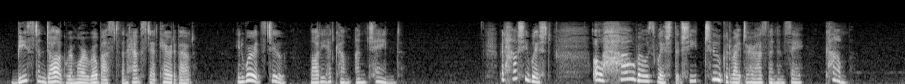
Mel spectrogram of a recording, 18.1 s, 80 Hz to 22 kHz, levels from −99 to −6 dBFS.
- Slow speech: Yes, slow, 120 wpm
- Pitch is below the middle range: No, medium, 180 Hz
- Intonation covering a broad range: Yes, wide, 6.5 semitones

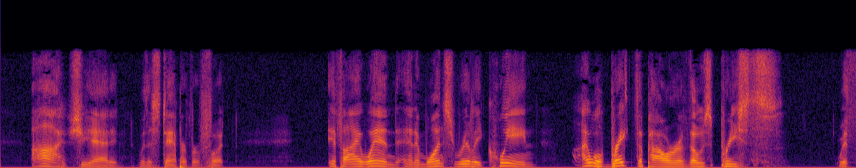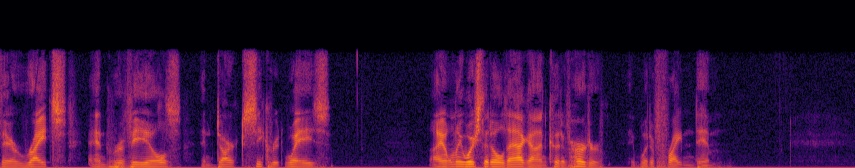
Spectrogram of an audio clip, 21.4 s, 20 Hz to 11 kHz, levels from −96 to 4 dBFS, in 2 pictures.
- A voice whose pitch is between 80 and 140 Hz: Yes, low, 135 Hz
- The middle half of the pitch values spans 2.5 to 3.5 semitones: Yes, average, 2.8 semitones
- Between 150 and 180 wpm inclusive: No, slow, 135 wpm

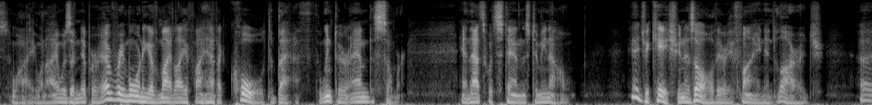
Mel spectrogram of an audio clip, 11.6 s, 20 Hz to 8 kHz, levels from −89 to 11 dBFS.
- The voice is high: No, low, 110 Hz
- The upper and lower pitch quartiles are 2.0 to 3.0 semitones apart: No, average, 3.4 semitones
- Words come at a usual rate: Yes, average, 170 wpm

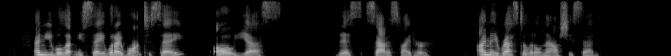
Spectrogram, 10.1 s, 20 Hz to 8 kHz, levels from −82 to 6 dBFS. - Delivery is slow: No, average, 145 wpm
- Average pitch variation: Yes, average, 4.6 semitones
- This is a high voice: Yes, high, 225 Hz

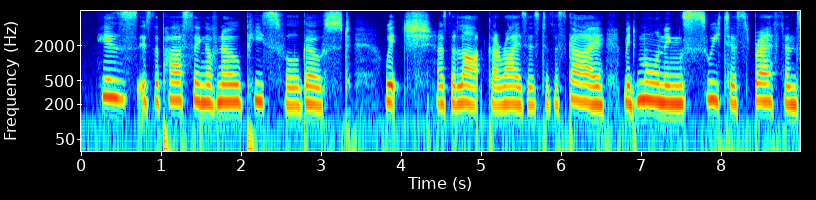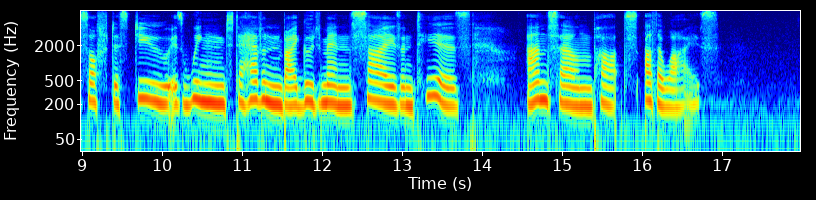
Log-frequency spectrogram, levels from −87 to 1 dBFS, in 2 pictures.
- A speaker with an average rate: No, slow, 120 wpm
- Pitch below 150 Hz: No, high, 210 Hz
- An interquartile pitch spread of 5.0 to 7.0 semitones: No, narrow, 2.6 semitones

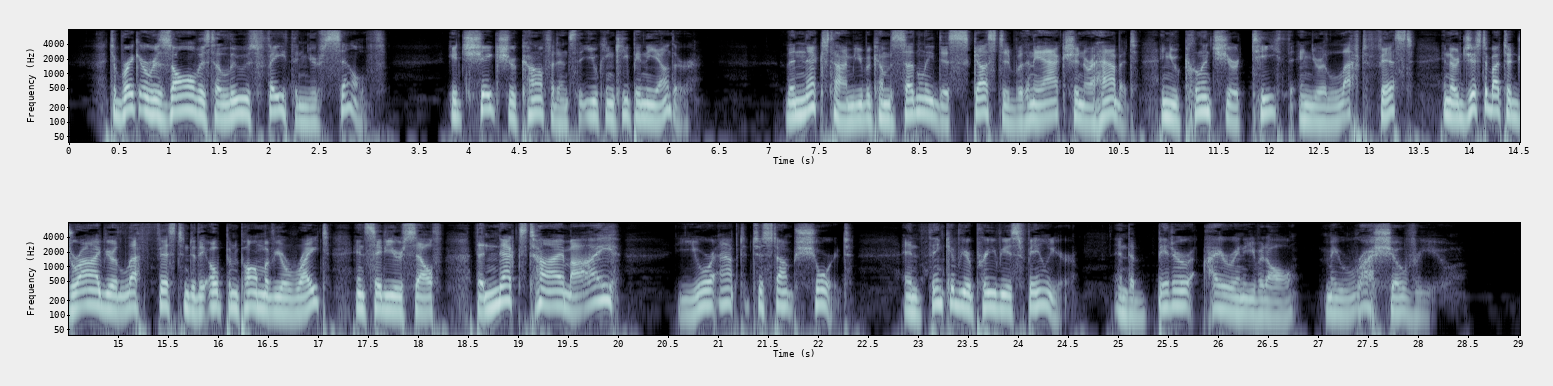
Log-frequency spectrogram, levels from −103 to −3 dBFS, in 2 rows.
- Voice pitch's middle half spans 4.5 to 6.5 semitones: Yes, average, 5.1 semitones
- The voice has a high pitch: No, low, 135 Hz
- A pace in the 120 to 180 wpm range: No, average, 190 wpm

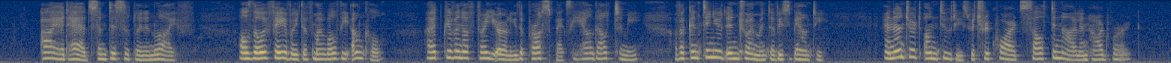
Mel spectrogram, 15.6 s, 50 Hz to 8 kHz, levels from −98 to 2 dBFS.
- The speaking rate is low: No, average, 175 wpm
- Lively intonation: No, average, 3.8 semitones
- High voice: Yes, very high, 250 Hz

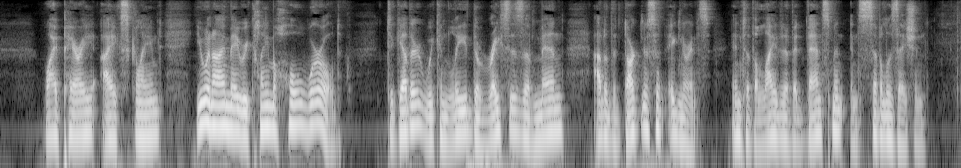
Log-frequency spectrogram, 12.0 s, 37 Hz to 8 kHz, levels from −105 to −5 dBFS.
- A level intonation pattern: No, average, 3.5 semitones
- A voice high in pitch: No, low, 110 Hz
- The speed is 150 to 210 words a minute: Yes, average, 165 wpm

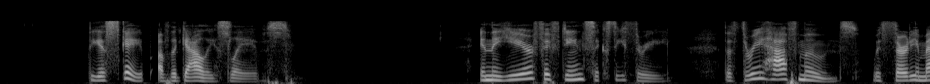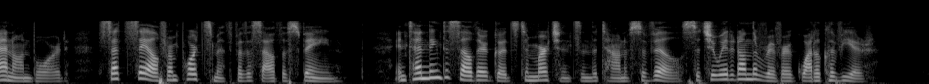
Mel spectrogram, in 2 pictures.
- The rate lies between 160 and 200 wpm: No, average, 145 wpm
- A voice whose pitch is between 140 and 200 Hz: Yes, medium, 185 Hz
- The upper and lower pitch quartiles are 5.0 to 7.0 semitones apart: Yes, wide, 5.6 semitones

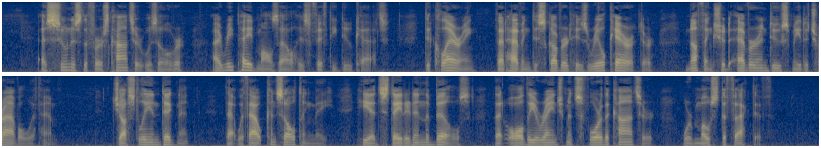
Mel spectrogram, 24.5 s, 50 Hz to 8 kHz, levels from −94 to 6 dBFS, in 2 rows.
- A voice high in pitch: No, low, 100 Hz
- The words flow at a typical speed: No, slow, 125 wpm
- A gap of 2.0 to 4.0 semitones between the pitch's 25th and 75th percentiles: Yes, average, 3.6 semitones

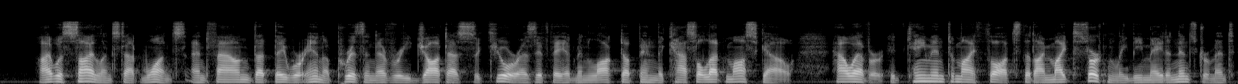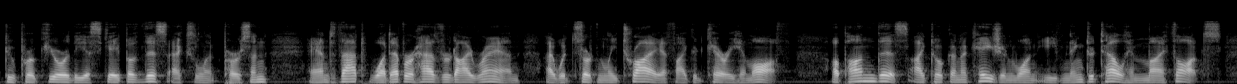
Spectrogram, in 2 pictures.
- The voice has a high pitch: No, low, 105 Hz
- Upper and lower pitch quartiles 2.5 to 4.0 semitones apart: Yes, average, 3.4 semitones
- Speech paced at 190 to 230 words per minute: Yes, average, 195 wpm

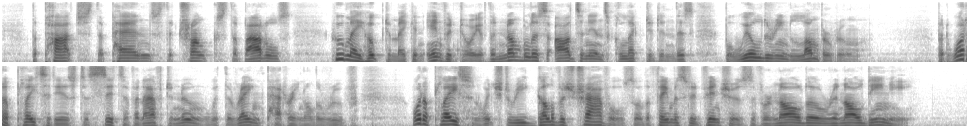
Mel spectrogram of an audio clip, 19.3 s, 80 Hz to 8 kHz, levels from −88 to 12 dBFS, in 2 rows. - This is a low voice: Yes, low, 130 Hz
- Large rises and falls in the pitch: Yes, wide, 6.1 semitones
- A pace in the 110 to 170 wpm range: No, average, 190 wpm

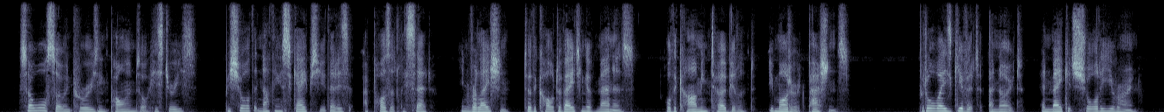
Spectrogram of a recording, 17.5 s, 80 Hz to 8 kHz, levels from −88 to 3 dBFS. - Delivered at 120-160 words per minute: Yes, average, 150 wpm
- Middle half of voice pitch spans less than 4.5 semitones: Yes, average, 3.4 semitones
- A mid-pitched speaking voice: Yes, medium, 145 Hz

